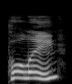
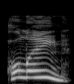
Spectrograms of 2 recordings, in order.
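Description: First: Loud call with a rising tune; rising cry. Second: Loud call with a falling tune; falling cry. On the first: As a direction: call Pauline! out, pitch climbing. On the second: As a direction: cry Pauline! out, pitch dropping. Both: A narrator's reading. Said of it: "he cries".

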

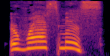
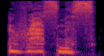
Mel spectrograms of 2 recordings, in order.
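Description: First: High, loud shout of a name; calling out. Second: Soft, hushed name; whispered. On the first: Searching the woods for a missing friend, calling out high and loud. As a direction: call out loudly for someone lost. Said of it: "I called". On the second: Narrator whispers a name on finding a message, hushed. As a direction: say the name under your breath. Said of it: "I whispered". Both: A narrator's reading.

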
